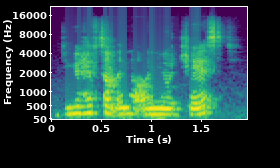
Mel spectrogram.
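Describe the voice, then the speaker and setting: A woman doing live tarot and mediumship readings, speaking gently to viewers by name with frequent hesitations. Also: fairly even intonation, a little fast. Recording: slightly dull lo-fi sound with faint rumble.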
